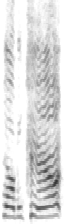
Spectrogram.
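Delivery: calling out. Real, not acted. Calling out to a cat.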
